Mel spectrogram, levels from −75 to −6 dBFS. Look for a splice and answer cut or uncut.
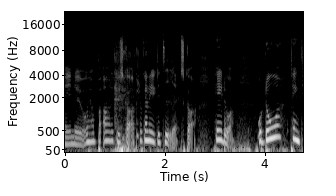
cut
